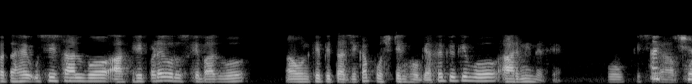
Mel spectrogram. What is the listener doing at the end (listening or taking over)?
listening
